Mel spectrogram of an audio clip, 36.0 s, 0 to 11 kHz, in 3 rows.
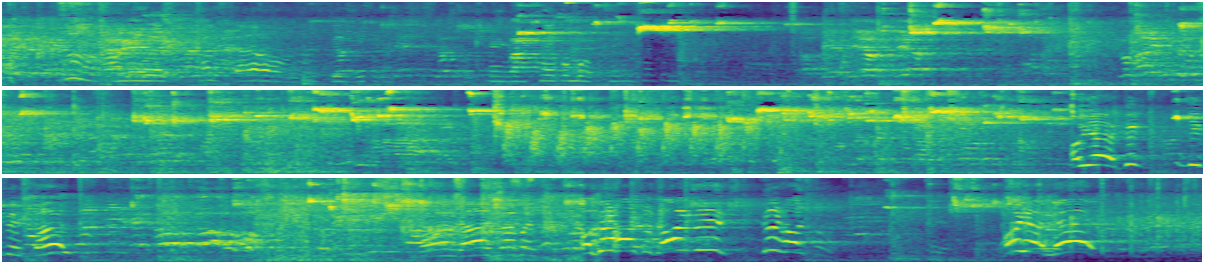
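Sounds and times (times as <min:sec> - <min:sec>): sneakers squeaking: 0:00.0 - 0:30.2, 0:30.8 - 0:34.5
voices of players and spectators: 0:00.0 - 0:36.0
basketball dribbling: 0:19.4 - 0:22.3, 0:25.6 - 0:27.8, 0:28.8 - 0:29.8.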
